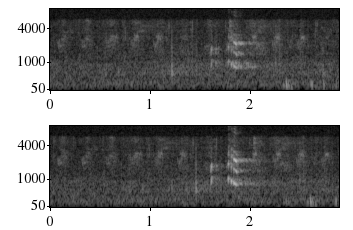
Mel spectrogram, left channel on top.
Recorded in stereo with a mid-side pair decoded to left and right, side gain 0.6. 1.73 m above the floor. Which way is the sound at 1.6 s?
35° right.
